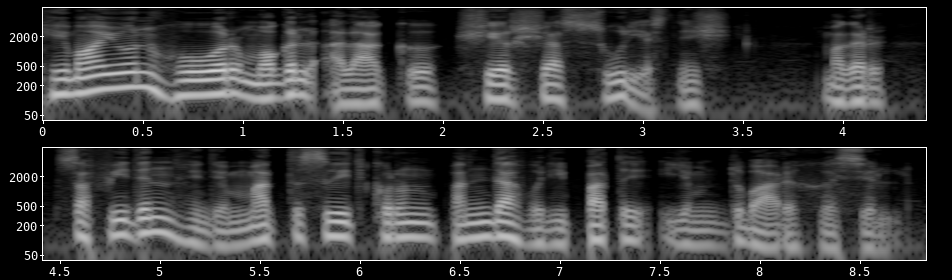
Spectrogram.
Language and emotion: Kashmiri, neutral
